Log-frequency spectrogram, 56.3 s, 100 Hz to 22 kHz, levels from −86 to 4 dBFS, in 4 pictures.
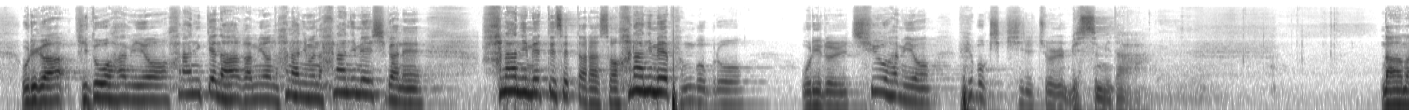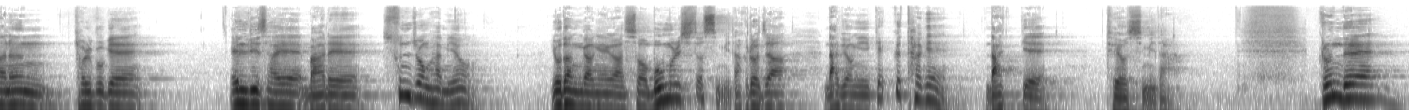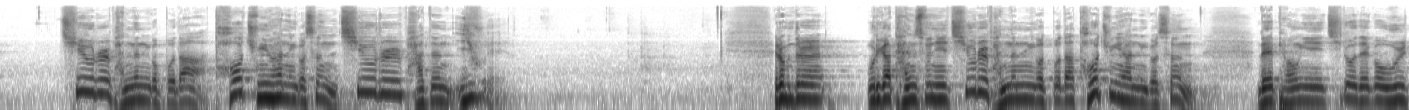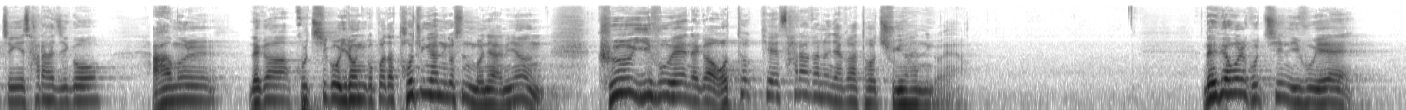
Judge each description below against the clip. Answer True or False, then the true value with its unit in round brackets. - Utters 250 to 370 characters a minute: False (235 characters per minute)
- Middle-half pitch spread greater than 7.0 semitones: False (5.1 semitones)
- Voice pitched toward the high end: False (155 Hz)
